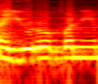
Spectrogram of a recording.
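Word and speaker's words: European: ही इज यूरोपियन, ये भले यू से चालू हो रहा है लेकिन इसकी जो ध्वनि है य आ रही है, य, यानी व्यंजन से उच्चारण हो रहा है और व्यंजन से उच्चारण होने की वजह से इसके साथ आर्टिकल ए आएगा।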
